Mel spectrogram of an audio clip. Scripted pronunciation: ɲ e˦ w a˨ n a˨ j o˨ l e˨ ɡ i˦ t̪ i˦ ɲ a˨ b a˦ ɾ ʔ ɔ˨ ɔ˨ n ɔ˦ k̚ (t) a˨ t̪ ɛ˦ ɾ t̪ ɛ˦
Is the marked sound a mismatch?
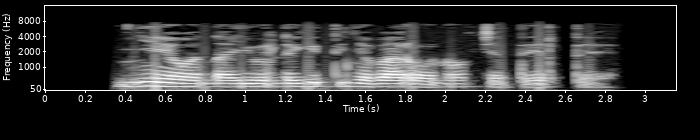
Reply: yes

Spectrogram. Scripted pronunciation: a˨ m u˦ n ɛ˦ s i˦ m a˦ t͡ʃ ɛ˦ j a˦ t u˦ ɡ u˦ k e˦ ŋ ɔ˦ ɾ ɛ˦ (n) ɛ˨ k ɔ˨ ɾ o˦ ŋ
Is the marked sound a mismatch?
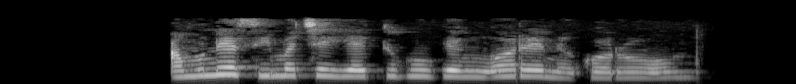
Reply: no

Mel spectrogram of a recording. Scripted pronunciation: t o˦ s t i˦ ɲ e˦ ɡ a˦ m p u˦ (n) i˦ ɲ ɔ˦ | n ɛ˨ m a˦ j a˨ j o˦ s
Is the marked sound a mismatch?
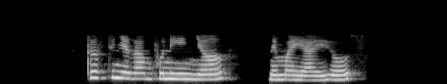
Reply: no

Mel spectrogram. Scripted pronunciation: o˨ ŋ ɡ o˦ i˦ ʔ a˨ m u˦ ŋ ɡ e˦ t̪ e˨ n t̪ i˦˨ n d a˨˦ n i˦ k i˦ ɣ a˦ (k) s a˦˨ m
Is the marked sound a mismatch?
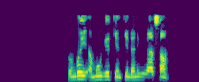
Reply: yes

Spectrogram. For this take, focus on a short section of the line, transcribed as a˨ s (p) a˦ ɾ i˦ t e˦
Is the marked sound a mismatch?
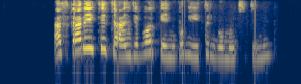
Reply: yes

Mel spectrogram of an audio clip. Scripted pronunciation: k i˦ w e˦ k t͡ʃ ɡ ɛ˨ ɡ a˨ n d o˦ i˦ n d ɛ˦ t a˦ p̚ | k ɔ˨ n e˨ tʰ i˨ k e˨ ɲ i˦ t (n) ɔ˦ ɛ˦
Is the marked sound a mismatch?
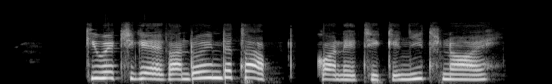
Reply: no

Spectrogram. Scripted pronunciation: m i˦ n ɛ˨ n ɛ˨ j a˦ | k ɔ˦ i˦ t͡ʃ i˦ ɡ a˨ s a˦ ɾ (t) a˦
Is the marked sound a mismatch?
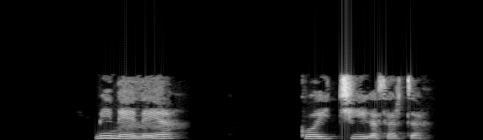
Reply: no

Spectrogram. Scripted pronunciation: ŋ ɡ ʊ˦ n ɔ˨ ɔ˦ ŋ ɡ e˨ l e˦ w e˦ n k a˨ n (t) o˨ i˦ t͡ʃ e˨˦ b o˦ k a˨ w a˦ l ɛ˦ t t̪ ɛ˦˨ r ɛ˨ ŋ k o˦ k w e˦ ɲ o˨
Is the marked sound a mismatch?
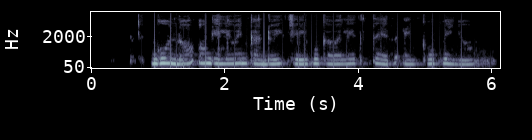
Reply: yes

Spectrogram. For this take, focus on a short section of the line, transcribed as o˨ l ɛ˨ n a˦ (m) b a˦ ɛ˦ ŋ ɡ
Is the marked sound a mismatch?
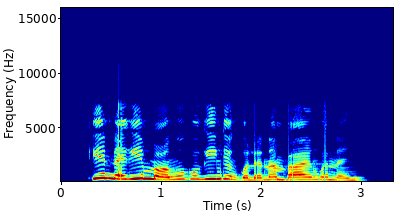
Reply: no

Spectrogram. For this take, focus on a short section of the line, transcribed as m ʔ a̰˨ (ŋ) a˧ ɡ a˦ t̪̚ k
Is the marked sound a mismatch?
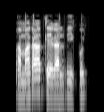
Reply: yes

